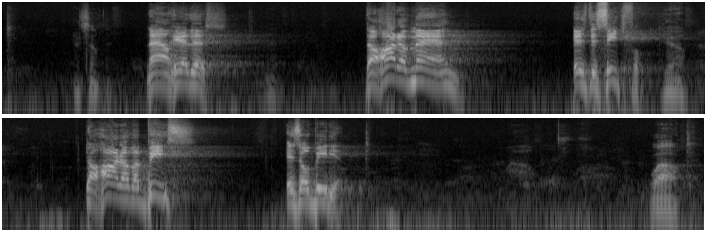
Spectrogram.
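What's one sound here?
A middle-aged man speaks with animation into a microphone, in bursts with long pauses.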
